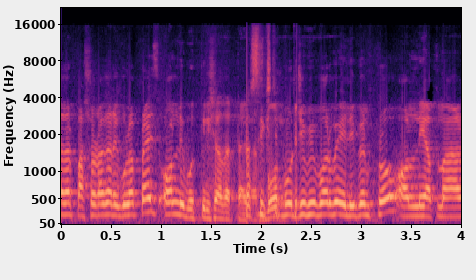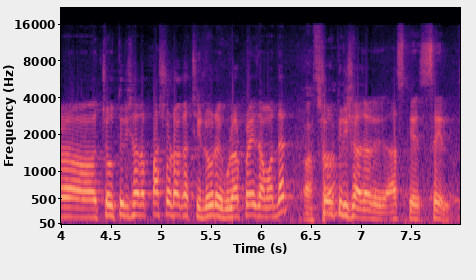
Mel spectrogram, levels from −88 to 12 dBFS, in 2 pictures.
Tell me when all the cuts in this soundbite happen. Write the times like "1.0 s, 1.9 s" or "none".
2.2 s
